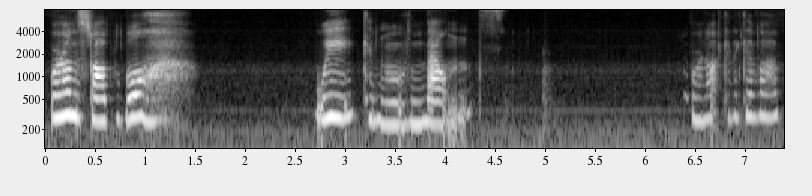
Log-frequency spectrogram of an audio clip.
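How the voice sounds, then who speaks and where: A woman's voice: sits high, steady tone, slow pace, pauses often, a bit bright, heavily acted. A woman playing a devoted, tender lover in an intimate audio roleplay, speaking breathily and reassuringly and often dropping toward a whisper. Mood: earnest, determined. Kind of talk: intimate one-sided romantic audio roleplay.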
